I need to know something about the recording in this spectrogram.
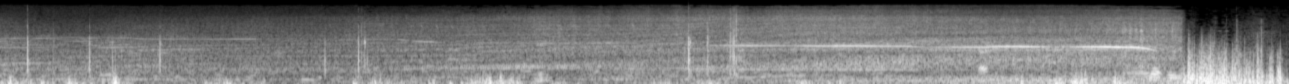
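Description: A small model aircraft engine whines overhead, its pitch slowly shifting before it cuts off.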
